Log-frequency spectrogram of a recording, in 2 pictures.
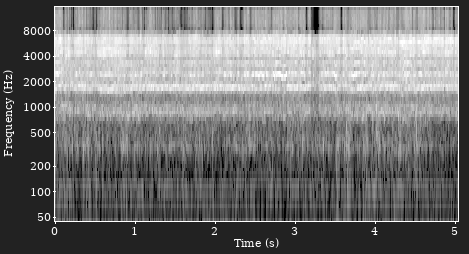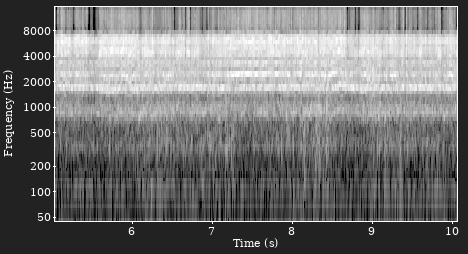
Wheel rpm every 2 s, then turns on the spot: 230, 220, 230, 220, 230.
none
